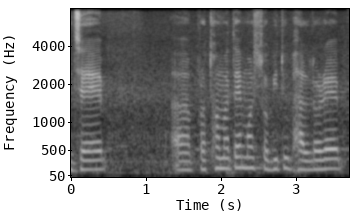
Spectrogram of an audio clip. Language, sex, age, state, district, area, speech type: Assamese, male, 18-30, Assam, Jorhat, urban, spontaneous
